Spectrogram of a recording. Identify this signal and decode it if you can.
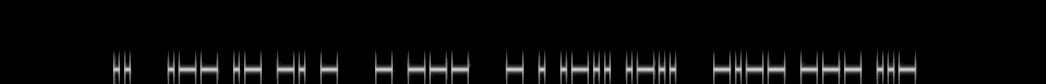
Morse code, heard as a keyed tone, about 22 wpm, 700 Hz. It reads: I WANT TO TELL YOU
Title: Sets of 5 Words Encore 22wpm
